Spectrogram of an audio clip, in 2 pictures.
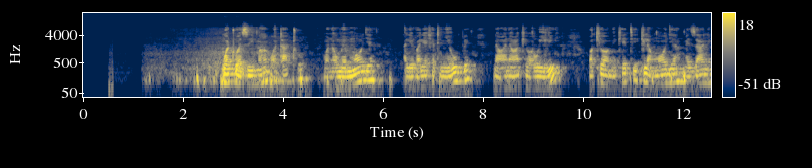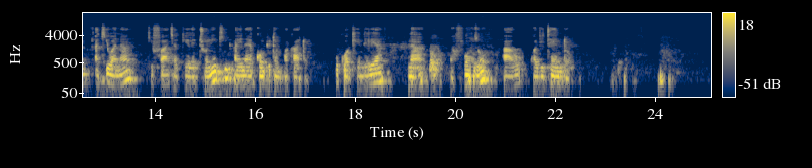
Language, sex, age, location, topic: Swahili, male, 25-35, Dar es Salaam, education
